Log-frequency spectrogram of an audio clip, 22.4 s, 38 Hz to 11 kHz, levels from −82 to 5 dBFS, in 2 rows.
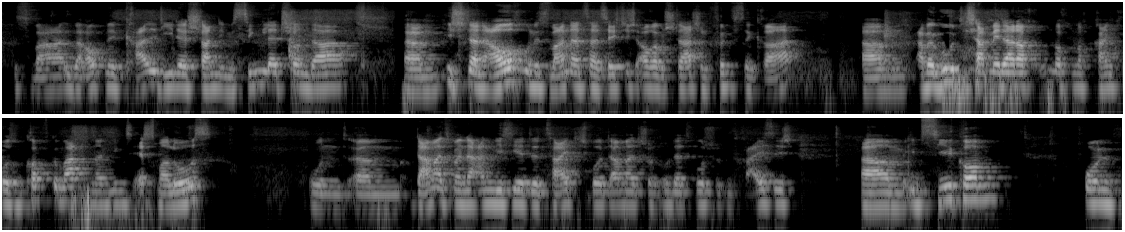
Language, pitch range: German, 130-145 Hz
